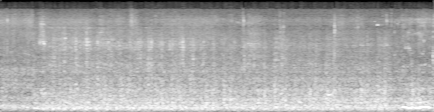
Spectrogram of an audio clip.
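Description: A passenger train bound for Cochin in Kerala, India, rolls along the rails with a steady, continuous clickety-clack and rumble, heard close up from on board.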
